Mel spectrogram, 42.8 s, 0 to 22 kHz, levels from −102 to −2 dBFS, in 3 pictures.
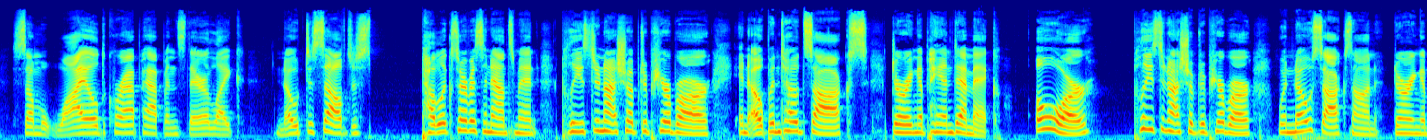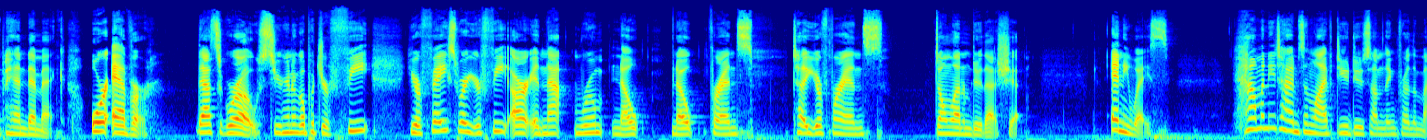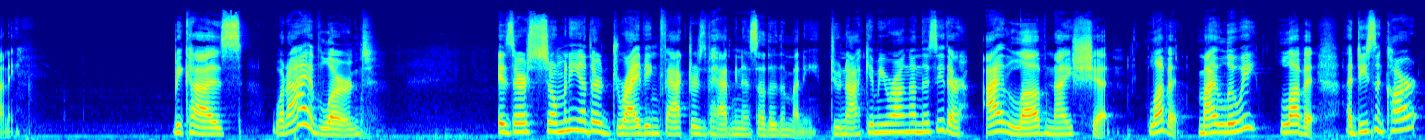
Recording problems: none

